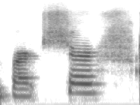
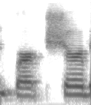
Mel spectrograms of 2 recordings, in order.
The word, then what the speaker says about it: Berkshire: And then their new primary residence will now be Adelaide Cottage, which is in Berkshire. I always say Berkshire, being an American, I think they pronounce it Berkshire County.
